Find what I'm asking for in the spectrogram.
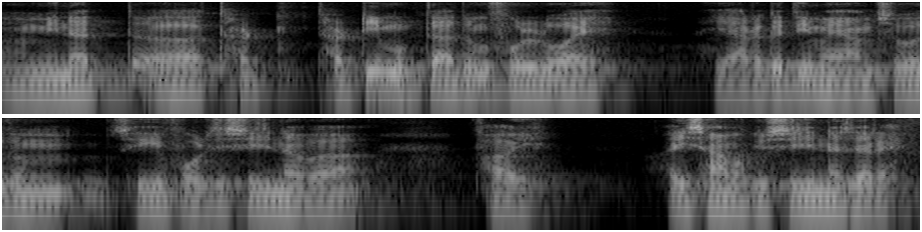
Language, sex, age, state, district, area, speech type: Manipuri, male, 30-45, Manipur, Thoubal, urban, spontaneous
